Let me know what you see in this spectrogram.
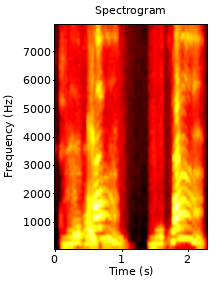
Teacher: ये म को झट से हम लोग बंद कर देते हैं। उच्चारण म का उच्चारण झट से बंद हो रहा है। मुखम अम ऐसे उच्चारण हो रहा है। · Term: हलंत म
